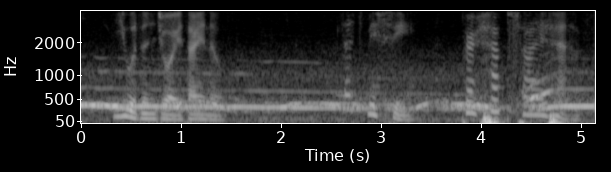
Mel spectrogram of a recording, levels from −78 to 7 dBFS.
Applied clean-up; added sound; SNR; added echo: none; Bird + Dog; -1 dB; none.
